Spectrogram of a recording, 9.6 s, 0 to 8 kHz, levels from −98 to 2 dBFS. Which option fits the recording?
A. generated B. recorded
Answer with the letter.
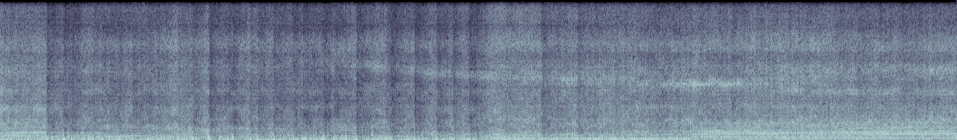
A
